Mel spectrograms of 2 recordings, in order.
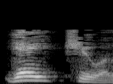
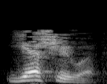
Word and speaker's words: Yeshua: Yeshua, the long E. Somewhere along the line now that's gotten shortened to the short E, Yeshua.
